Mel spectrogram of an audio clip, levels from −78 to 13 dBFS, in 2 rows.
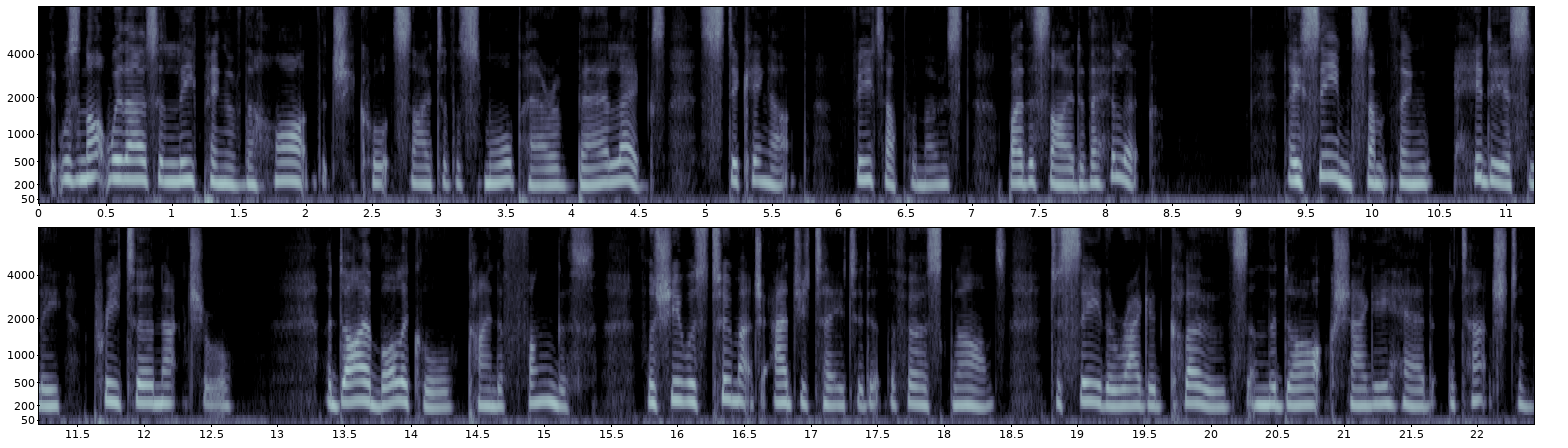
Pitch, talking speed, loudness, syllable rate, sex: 220 Hz, 165 wpm, -21 LUFS, 4.8 syllables/s, female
